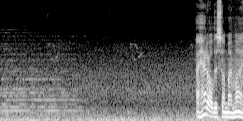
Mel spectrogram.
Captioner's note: birds chirping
